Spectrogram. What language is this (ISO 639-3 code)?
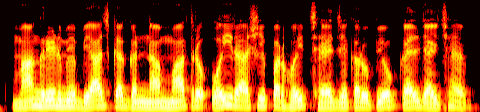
mai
